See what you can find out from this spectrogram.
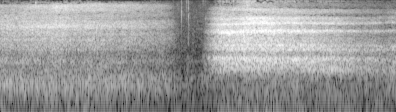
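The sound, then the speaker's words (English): A gentle breath in, taken during a guided tapping relaxation exercise. A faint, airy hiss eases off briefly, then swells into a soft, slow inhalation that fades away, with no talking. “just taking a gentle breath in again”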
